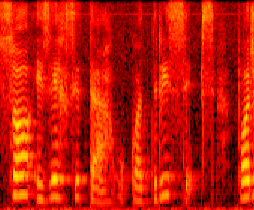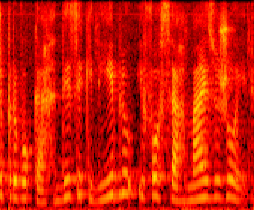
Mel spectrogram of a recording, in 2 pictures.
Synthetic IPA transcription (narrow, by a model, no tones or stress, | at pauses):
sɔʔezeɾsit̪aɾʊ̰kwad̪ɾisepspɔd͡ʒɪpɾovokaɾd̪ezekilibɾijʊʔɪfoɾsaɾmajzʊʒoelʊ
